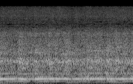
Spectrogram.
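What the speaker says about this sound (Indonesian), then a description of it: "Lengkuasnya ini bisa diparut, bisa juga di blender ya moms." An electric blender grinds galangal for a spice paste with a loud, even, continuous motor whir and no pause.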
